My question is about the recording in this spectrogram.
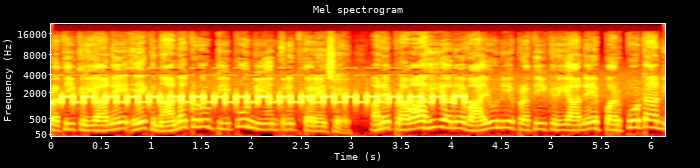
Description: A tone that alternates evenly between two pitches, with speech in Gujarati. There is no code.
